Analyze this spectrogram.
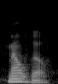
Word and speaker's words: Melville: do it melv melali which one's right Melville because it's named after the author Herman Melville not spelled the same Melvil that's the spell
